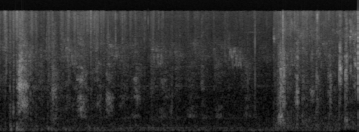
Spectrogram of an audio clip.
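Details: Dogs at a dog park on a Sunday morning, among them Labradors, a boxer, a Brittany spaniel and a small beagle; a short bark sounds near the start and another about four seconds later, over steady scuffling and rustling.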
